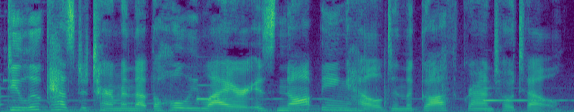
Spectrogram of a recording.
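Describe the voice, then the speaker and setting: A dutiful female knight commander from an anime game, played by a woman. Her mid-pitched voice is measured, formal and earnest, with music clearly playing behind it. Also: lightly acted. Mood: composed. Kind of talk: anime-style video game acting.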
